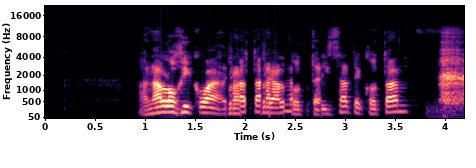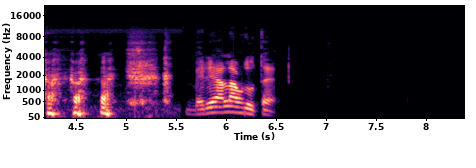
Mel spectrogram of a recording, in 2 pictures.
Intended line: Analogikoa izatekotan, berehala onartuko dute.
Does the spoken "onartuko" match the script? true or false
false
